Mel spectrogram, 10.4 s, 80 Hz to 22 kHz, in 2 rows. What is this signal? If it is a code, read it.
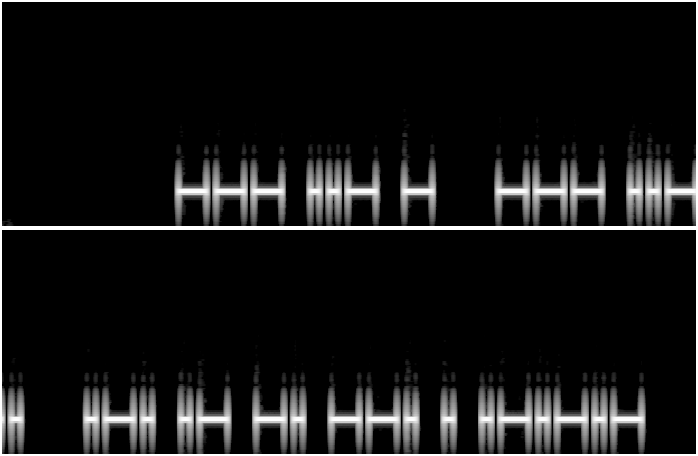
Morse code, heard as a keyed tone, about 17 wpm, 700 Hz. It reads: OUT OF RANGE.
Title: Sentences from Top 1000 Words - Review Part 4 - 17wpm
